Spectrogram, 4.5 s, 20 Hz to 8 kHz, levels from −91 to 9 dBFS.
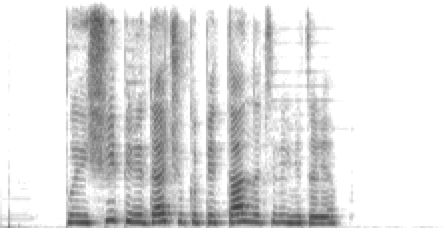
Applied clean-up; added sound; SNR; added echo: neural mask model DeepFilterNet 3.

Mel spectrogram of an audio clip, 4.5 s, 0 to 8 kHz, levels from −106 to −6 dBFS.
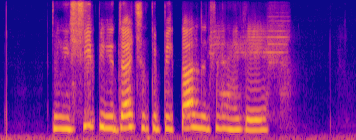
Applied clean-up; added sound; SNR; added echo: neural diffusion model UNIVERSE++.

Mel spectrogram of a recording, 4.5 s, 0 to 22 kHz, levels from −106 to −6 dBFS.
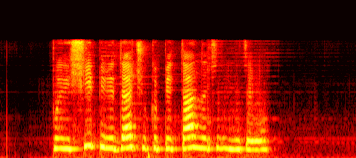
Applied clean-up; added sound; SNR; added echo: neural separator model SepFormer DNS4.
